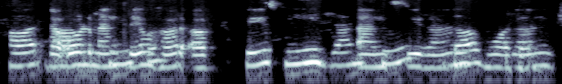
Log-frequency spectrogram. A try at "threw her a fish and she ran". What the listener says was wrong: Take care of your sh sound.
